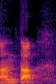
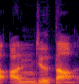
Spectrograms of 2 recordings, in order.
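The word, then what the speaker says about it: 앉다: तो seat is अंता, तो अब देखो, मैं चाहता तो ज को भी प्रोनाउंस कर सकता था अंजता, something like this, right, but नहीं।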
